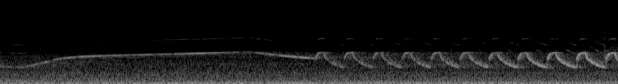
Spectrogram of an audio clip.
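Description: Emergency vehicle siren: a slow wail that rises, holds and falls, then switches about halfway through to a fast yelp of about four sweeps a second, over the low rumble of the idling car.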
